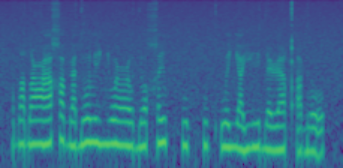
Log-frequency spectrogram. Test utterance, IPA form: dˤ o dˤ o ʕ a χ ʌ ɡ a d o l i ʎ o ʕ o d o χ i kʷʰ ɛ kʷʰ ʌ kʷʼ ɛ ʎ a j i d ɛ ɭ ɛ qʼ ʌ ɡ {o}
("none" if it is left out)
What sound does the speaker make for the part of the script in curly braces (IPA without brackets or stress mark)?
o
